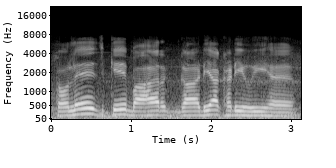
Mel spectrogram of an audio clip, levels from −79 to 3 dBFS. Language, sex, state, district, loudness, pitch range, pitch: Hindi, male, Rajasthan, Jaipur, -11 LUFS, 140-165 Hz, 150 Hz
